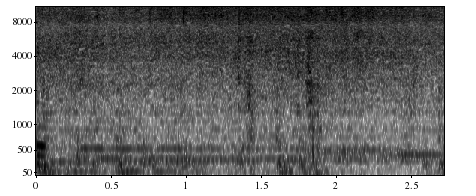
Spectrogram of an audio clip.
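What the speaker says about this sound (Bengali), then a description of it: "আজকের এই জিরে ফোড়ন দিলাম" Cumin seeds hit hot oil for a tempering, giving a dense, steady frying sizzle close up, with a faint stir or two and no talking.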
